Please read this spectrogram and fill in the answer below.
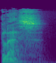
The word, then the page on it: bless: British English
